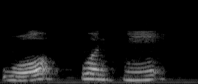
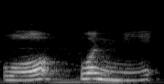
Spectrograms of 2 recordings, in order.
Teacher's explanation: Wen menggunakan nada keempat yang artinya adalah bertanya.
